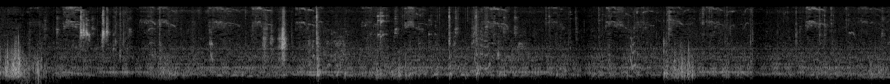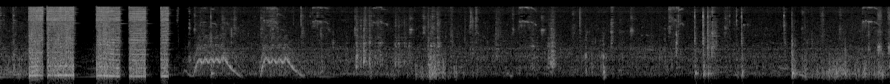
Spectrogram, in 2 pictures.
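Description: Hand tools clinking and scraping on the steel suspension parts, with scattered sharp metallic clicks. Around ten seconds in there is a loud, harsh burst of noise that cuts in and out abruptly.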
